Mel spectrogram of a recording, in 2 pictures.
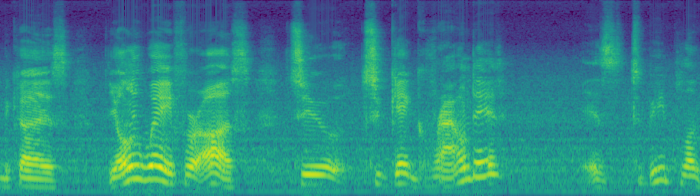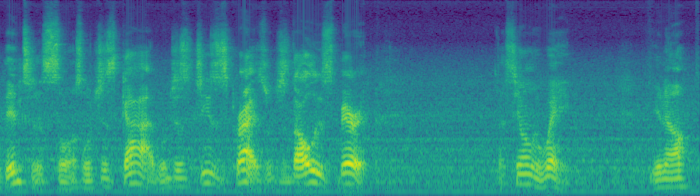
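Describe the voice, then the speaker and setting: A man's fairly high voice with very wide pitch swings, big shifts in loudness, a fairly slow pace and long, frequent pauses. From New York. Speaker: motivational vlogger. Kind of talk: motivational talk. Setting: indoors at home, heater on. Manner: casual, hesitant with fillers.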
